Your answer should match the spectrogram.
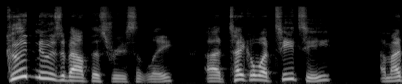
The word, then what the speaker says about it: Taika Waititi: Taika Waititi, am I pronouncing his name wrong?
